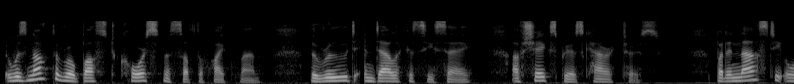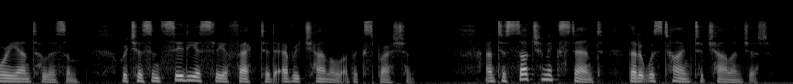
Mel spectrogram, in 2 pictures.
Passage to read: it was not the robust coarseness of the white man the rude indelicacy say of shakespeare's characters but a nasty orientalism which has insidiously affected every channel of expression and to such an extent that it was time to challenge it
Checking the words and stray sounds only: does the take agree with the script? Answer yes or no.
no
